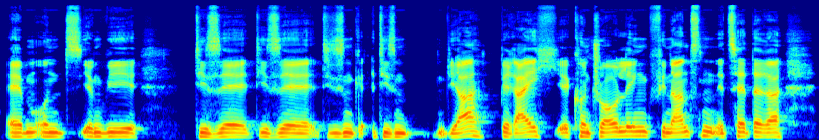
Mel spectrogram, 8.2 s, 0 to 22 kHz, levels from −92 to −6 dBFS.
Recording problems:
none

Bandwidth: 18.5 kHz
